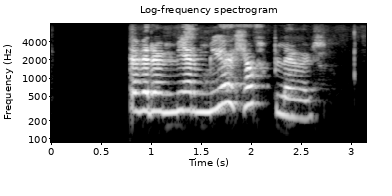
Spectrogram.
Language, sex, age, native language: Icelandic, female, 14, Icelandic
